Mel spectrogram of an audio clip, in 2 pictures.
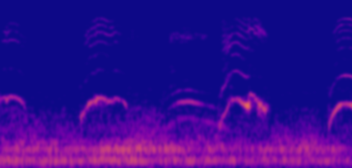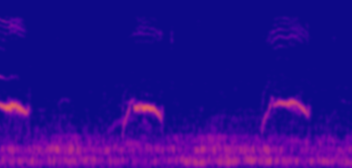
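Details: White kitten, female, calling insistently with a run of about seven shrill, arched meows, some louder and strained, at irregular intervals of under a second, with faint low rumbling behind.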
